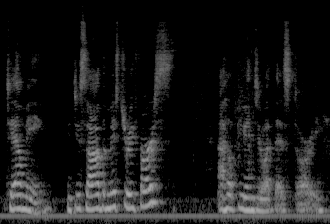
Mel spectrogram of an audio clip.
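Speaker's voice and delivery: ordinary delivery, nothing marked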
